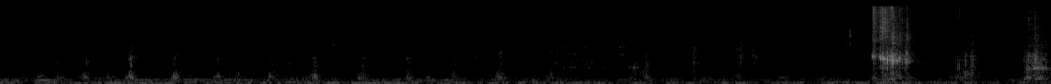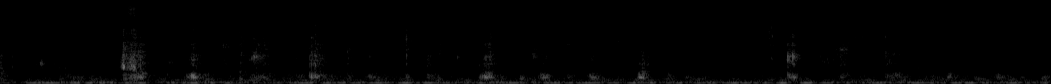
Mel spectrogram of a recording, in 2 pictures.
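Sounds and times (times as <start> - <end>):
crunchy food biting and chewing: 8.5 - 10.7, 11.7 - 17.6.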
